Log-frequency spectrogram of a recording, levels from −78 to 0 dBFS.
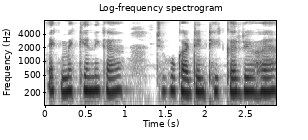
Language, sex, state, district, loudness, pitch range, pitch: Marwari, female, Rajasthan, Nagaur, -18 LUFS, 215-225 Hz, 220 Hz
